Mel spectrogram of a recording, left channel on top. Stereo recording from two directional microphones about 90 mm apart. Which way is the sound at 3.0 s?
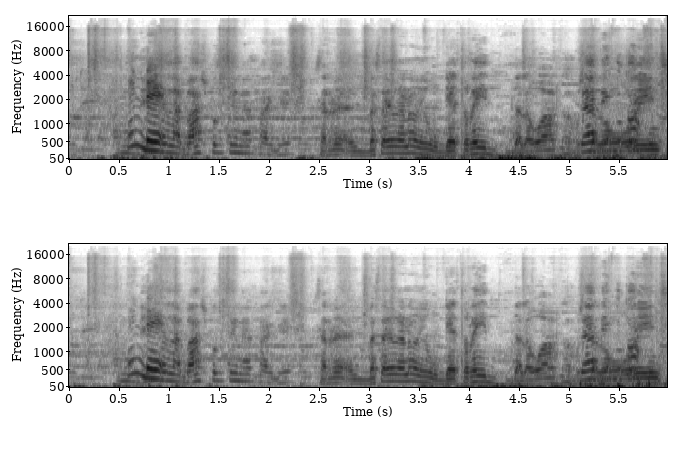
20° right (ahead or behind).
